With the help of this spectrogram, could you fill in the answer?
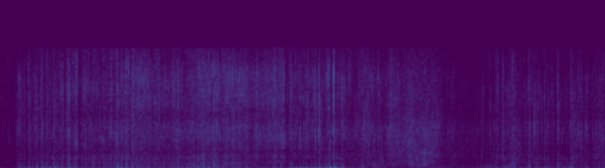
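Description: A large clear plastic bubble wrap sheet is held close while fingertips press, rub and pop its air-filled bubbles and crinkle the sheet. A steady bright crackling rustle runs throughout over soft low thumps, with a sharper pop standing out near the middle before the handling eases slightly.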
